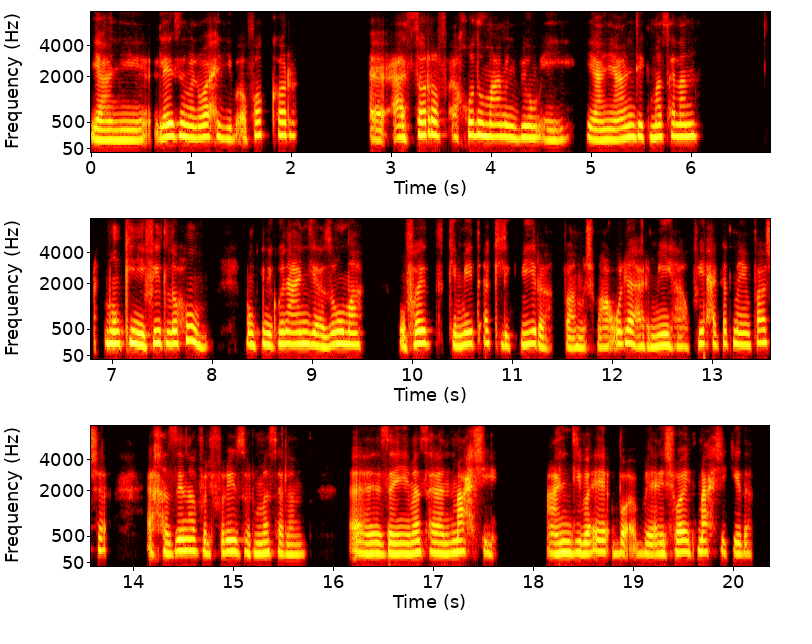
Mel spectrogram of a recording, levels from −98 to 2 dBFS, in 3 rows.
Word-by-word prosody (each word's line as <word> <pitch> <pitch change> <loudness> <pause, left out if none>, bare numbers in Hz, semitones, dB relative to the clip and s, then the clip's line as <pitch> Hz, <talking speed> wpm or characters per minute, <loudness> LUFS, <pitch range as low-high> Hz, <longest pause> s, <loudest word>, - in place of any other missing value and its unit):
يعني 175 -1 0
لازم 230 +1 +4
الواحد 225 +2 +1
يبقى 195 - -5
فكّر 250 -1 -2 0.8
أ - - 0 0.3
أتصرف 255 +3 +2
آخدهم 240 +2 +2
أعمل 225 -2 +1
بيهم 210 +1 +1
إيه؟ 180 +1 -7
يعني 180 -3 0
عندِك 220 +3 +1
مثلًا 225 +1 0 0.9
ممكن 230 +2 +4
يفيض 225 +4 +3
لحوم، 230 -4 +2 0.4
ممكن 210 +1 0
يكون 220 +2 +2
عندي 220 -1 +3
عزومة، 210 +3 +2 0.4
وفايض 230 +2 +4 0.2
كمية 205 +3 +1
أكل 200 -5 -5
كبيرة، 185 -2 -2
فمش 170 0 -5
معقولة 225 +5 0
هارميها، 185 0 -1
وفي 200 +6 -3
حاجات 225 +1 -5
ما 220 - +2
ينفعش 240 +3 -2 0.5
أخزّنها 220 +3 +1
في 200 - -7
الفريزر، 195 0 0
مثلًا 180 -2 -2 0.5
آآ، 185 0 +2
زي 180 0 +2
مثلًا 195 0 +1
محشي، 195 -2 -1 0.5
عندي 190 +1 +2
بقايا 205 +2 +2
بق 185 +1 -2
بقايا 180 -1 -2
شوية 200 +2 +2
محشي 200 -1 -2
كده 180 -1 -5
205 Hz, 140 wpm, -23 LUFS, 185-225 Hz, 0.9 s, لازم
